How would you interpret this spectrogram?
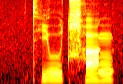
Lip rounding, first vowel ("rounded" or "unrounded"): rounded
